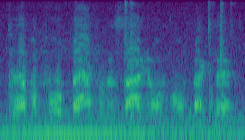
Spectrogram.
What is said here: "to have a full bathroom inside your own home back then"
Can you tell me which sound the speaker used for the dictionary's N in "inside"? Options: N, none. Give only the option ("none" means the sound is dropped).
none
